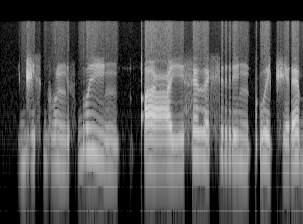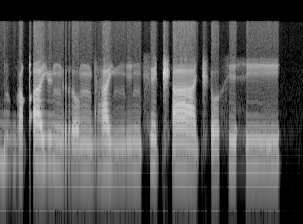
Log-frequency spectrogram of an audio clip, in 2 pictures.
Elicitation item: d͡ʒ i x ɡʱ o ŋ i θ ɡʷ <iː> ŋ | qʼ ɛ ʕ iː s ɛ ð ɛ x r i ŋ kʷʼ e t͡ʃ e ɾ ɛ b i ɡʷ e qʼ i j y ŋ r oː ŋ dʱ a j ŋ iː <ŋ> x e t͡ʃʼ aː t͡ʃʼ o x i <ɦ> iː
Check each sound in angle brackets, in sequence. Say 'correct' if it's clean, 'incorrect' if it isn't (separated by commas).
correct, correct, incorrect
